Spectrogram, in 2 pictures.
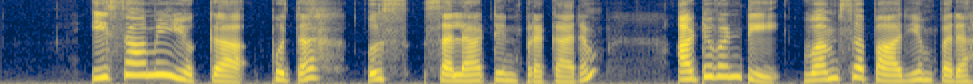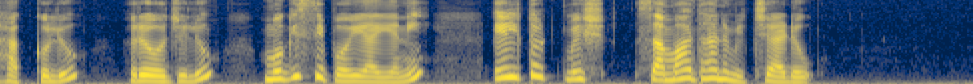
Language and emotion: Telugu, neutral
